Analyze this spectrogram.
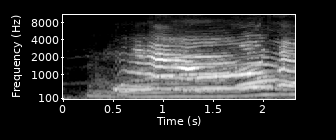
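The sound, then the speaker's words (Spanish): A kitten at a shelter for stray cats gives one long, drawn-out meow that starts low, climbs into a bright, strained tone and holds steady to the end. “¿Tú eres quien cuida a esos gatitos?”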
